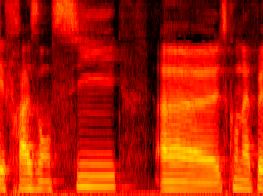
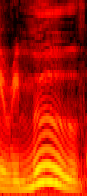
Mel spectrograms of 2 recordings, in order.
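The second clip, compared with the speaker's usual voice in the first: "remove" with the weight on "move"; "remove" stressed clearly on its second syllable. Shown as a demonstration. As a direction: lean into the end of "remove", re-MOVE. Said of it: "en mettant bien l'accent tonique".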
